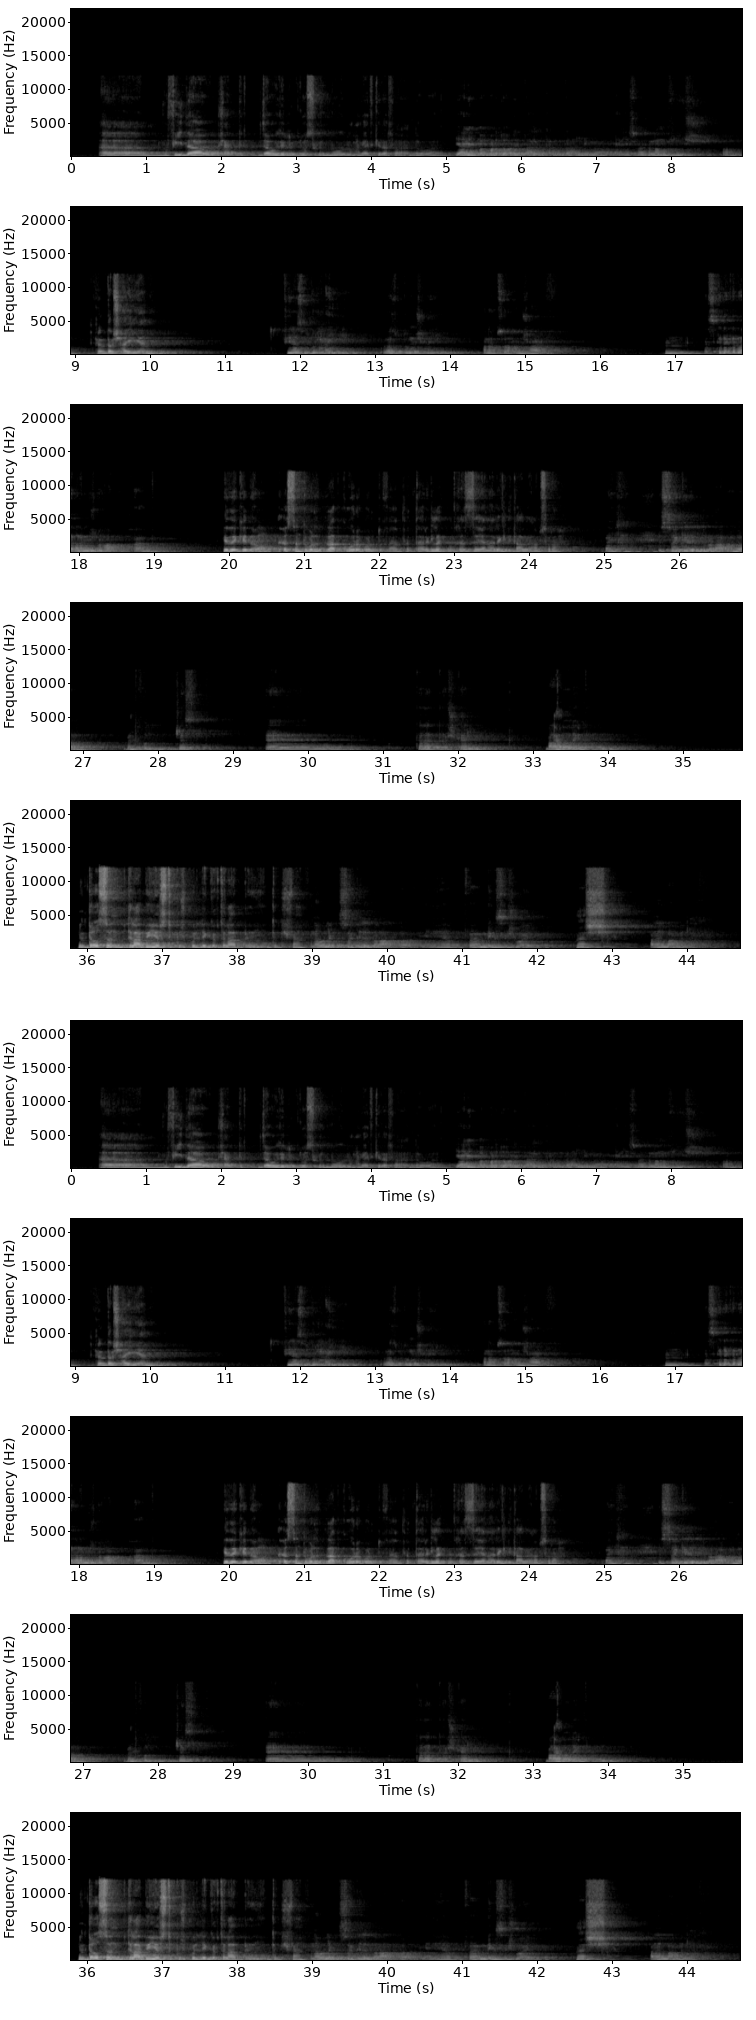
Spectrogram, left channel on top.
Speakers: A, on the right; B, on the left.
A: آه مفيده ومش عارف بتزود الجروس هرمون وحاجات كده فاللي هو
B: يعني ب... برضو قريت عن الكلام ده قال لي ما يعني سمعت ان هو ما فيش فاهم
A: الكلام ده مش حقيقي يعني
B: في ناس بتقول حقيقي وناس بتقول مش حقيقي انا بصراحه مش عارف
A: امم
B: بس كده كده انا مش بلعبها فاهم
A: كده كده
B: ف
A: ما انت اصلا انت
B: آه،
A: برضه بتلعب كوره برضه فاهم فانت رجلك متغذيه انا رجلي تعبانه بصراحه
B: أيوة. <laughs> السايكل اللي بلعبها بقى بدخل
A: مم.
B: تشيست آه... تلات أشكال بلعب
A: طب.
B: الأول انكلين
A: انت اصلا بتلعب ايه يا اسطى بوش بول ليج بتلعب ايه انت مش فاهم
B: أنا هقول لك السايكل اللي بلعبها بقى يعني هي فاهم ميكس شوية
A: ماشي
B: أنا اللي عاملها <laughs>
